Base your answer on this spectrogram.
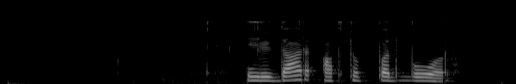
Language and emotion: Russian, neutral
